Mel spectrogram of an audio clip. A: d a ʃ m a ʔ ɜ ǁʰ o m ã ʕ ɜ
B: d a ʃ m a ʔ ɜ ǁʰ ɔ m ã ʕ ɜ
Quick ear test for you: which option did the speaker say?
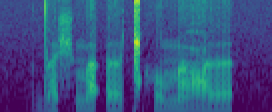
A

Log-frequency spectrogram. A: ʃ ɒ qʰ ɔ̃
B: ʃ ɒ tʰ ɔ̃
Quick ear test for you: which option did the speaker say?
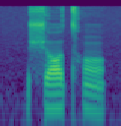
B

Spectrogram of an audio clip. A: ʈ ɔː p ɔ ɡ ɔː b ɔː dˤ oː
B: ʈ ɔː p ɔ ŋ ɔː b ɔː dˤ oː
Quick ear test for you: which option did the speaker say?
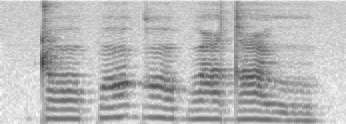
A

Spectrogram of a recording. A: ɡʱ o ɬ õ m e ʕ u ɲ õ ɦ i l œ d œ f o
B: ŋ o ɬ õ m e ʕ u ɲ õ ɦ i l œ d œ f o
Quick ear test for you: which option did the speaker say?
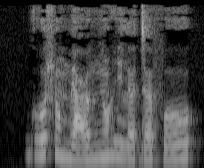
A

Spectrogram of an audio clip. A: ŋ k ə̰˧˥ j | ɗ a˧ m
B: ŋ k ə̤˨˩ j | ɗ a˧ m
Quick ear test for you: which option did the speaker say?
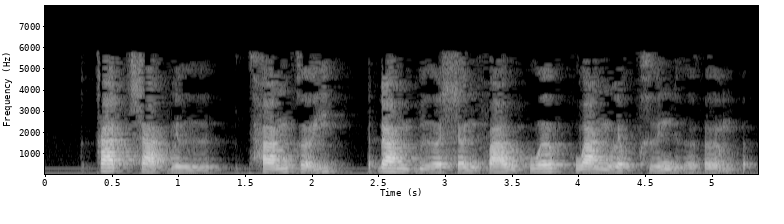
A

